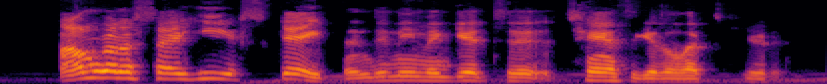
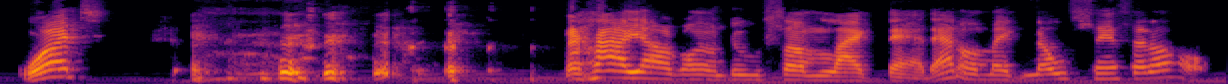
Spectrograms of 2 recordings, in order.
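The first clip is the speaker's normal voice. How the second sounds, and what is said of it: Put-on Southern accent. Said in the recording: “That's where the good Southern accent would have came in.”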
